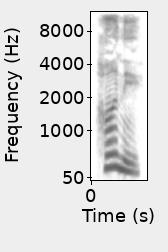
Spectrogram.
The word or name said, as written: ಹನೆ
